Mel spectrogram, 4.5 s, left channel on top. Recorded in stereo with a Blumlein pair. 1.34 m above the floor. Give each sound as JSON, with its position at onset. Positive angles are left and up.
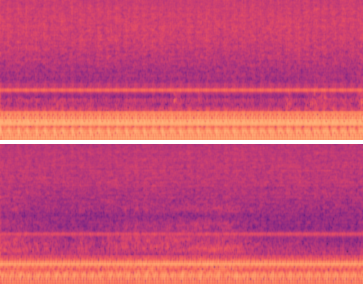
{"t": 0.0, "sound": "an engine running", "azimuth_deg": 70, "distance_m": 1.6}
